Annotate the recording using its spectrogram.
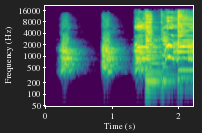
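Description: A dog barks twice, then guitar music begins about one and a half seconds in.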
